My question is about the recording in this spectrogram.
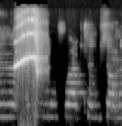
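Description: A short, loud, high-pitched squeal that rises and then falls in pitch, over a child's faint drawn-out voice.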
